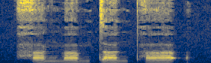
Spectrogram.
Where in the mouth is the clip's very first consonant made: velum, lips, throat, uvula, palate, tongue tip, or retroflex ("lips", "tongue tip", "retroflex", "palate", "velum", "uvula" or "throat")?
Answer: throat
